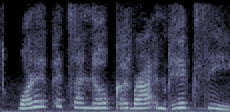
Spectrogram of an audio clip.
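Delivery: quiet, high, soft character voice. Role-playing, the speaker as Delphi turns to Timothy, very soft voice. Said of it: "It was a very soft voice".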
